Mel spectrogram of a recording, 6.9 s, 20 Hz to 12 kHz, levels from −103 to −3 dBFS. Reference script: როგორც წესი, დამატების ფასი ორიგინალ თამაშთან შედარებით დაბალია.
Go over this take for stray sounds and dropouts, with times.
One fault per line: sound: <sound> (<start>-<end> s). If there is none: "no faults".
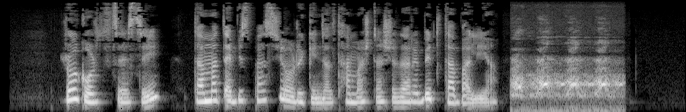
sound: bark (5.1-6.3 s)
